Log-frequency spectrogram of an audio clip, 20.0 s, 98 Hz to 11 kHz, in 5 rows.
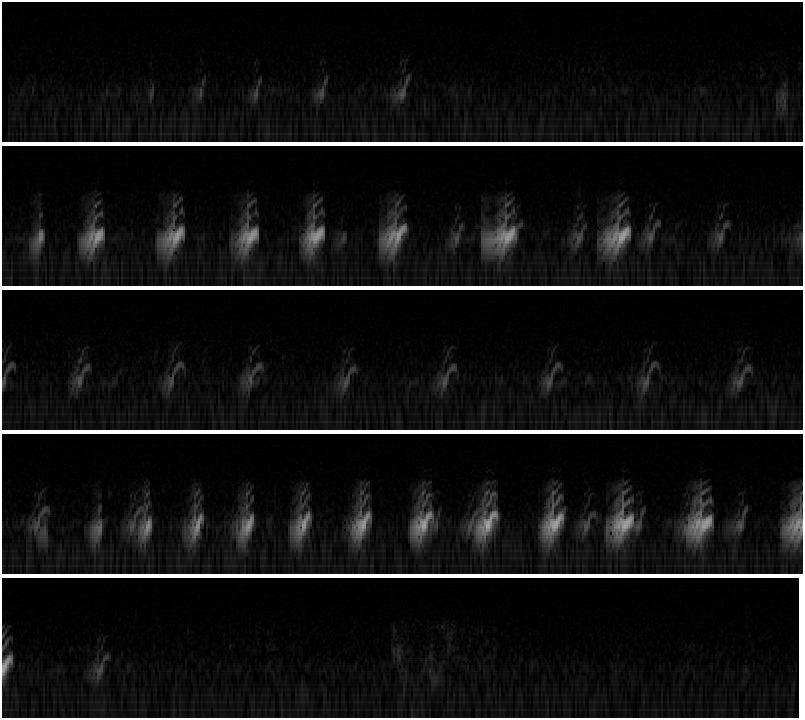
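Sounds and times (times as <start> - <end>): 
moor frog calling: 3.9 - 16.1.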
